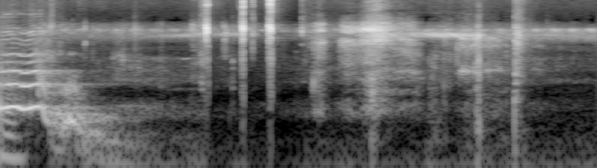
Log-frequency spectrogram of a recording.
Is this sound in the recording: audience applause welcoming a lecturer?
no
